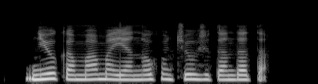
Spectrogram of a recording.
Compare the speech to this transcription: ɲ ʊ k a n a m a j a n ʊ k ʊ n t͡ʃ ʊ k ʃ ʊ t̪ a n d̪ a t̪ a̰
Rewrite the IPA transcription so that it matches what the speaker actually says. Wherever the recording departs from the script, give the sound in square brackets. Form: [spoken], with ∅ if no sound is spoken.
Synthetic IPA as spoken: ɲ ʊ k a [m] a m a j a n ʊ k ʊ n t͡ʃ ʊ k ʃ ʊ t̪ a n d̪ a t̪ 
